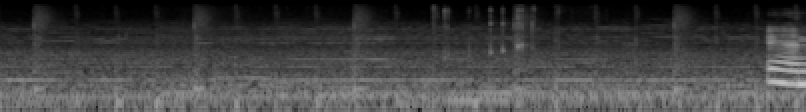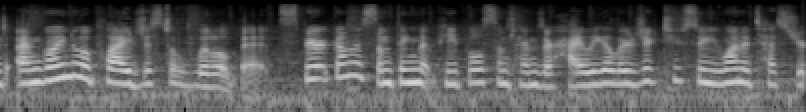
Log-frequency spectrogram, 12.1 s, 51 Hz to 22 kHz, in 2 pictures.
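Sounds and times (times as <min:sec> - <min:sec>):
quiet background music: 0:00.0 - 0:12.0
plastic bottle cap clicks: 0:03.3 - 0:04.2.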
